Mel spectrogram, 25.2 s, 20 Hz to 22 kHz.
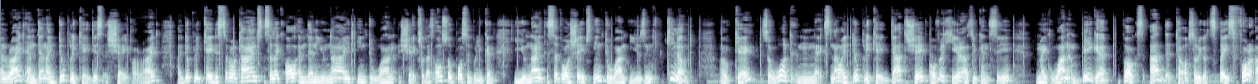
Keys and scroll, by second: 0.1 super+c, 0.2 super+v, 1.5 super+c, 1.6 super+v, 2.9 super+c, 3.0 super+v, 12.3 super+c, 12.4 super+v, 14.8 super+c, 14.9 super+v, 17.7 super+c, 18.1 super+v.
